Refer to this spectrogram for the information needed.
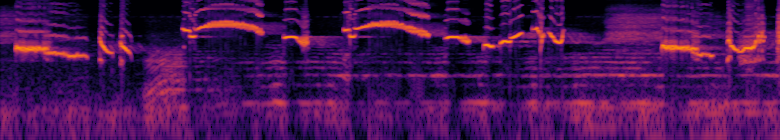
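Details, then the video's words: Oriental magpie-robin giving loud afternoon song as a lure to get other birds singing: falling whistles, a harsh buzzy note, repeated arched high whistles and quick twittering flourishes. "Burung Kacer Gacor || Bahan Istimewa Pancingan di Sore Hari"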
